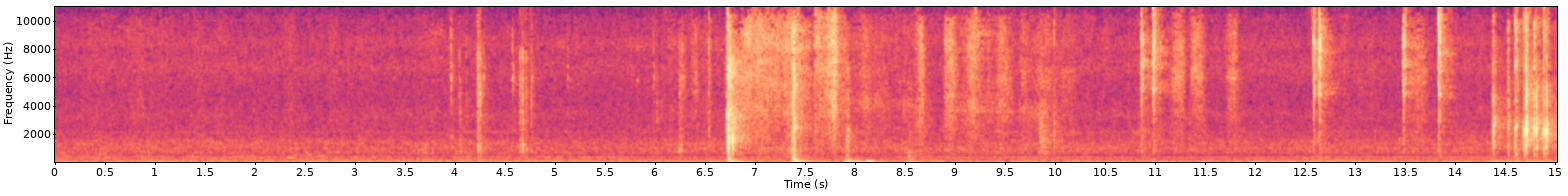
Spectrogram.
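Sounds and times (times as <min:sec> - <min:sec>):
keyboard keys clicking: 0:14.4 - 0:15.0.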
